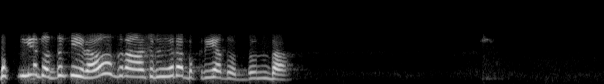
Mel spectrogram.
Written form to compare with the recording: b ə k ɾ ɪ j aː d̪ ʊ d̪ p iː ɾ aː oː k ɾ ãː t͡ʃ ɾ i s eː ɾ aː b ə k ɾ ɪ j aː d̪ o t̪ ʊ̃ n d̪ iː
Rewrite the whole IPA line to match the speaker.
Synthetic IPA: b ə k ɾ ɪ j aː d̪ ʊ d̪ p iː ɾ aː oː ɡ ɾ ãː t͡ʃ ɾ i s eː ɾ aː b ə k ɾ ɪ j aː d̪ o d̪ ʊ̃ n d̪ aː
